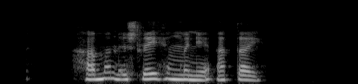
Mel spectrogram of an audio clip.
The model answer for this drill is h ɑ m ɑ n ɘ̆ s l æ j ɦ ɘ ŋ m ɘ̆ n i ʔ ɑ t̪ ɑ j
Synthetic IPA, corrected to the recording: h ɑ m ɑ n ɘ̆ ʃ l æ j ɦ ɘ ŋ m ɘ̆ n i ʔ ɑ t̪ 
